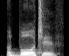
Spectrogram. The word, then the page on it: abortive: Indian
